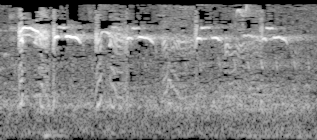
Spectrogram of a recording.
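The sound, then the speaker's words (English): Marbled murrelet calls, from a small seabird related to puffins: a string of high, thin, piercing notes repeating irregularly over about four seconds, clear against a soft background hiss, with no voices. “Most seabirds meet and breed in colonies, but marbled murrelets, little relatives of puffins, breed inland in old-growth forests.”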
